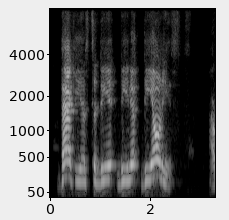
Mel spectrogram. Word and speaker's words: Dionysius: the Roman version of, how you pronounce it again? Dionysius. Where's that? Yeah, that's how you say it, Dionysius.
